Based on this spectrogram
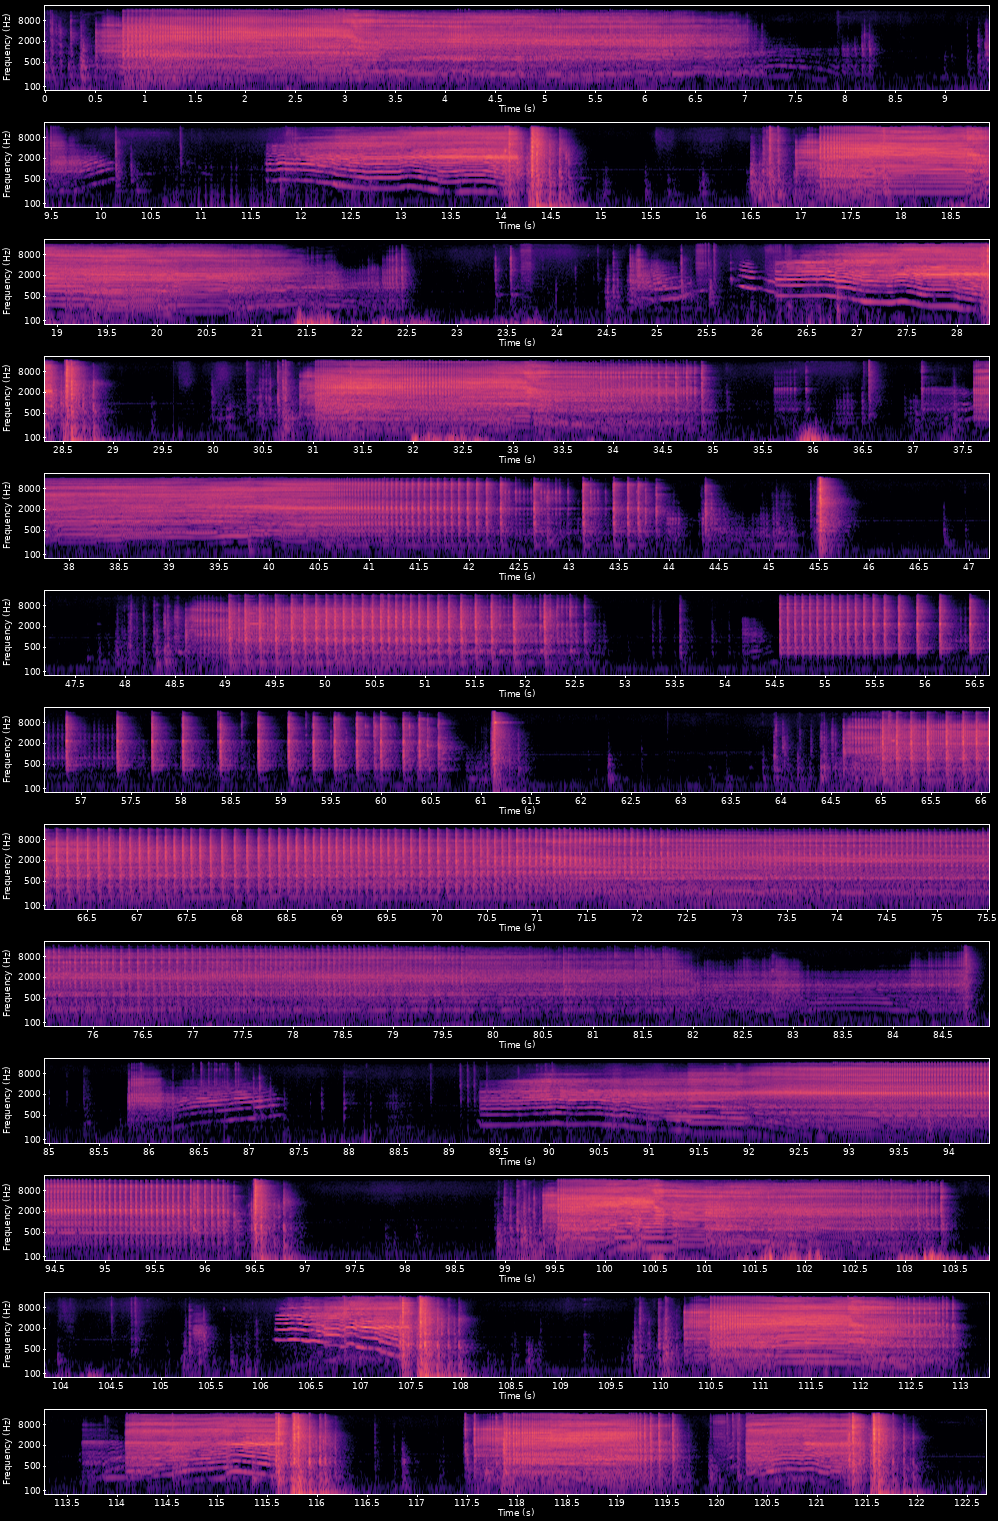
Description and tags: je creakydoor
Creaky door open and close.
